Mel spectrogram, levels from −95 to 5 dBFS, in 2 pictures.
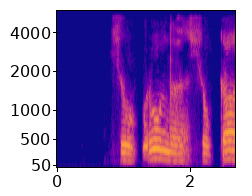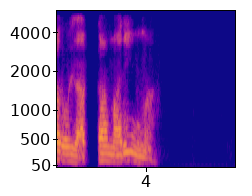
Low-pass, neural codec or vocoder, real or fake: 5.4 kHz; codec, 16 kHz, 2 kbps, FreqCodec, smaller model; fake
